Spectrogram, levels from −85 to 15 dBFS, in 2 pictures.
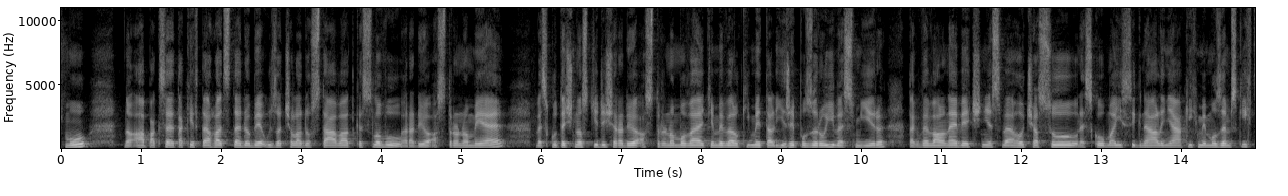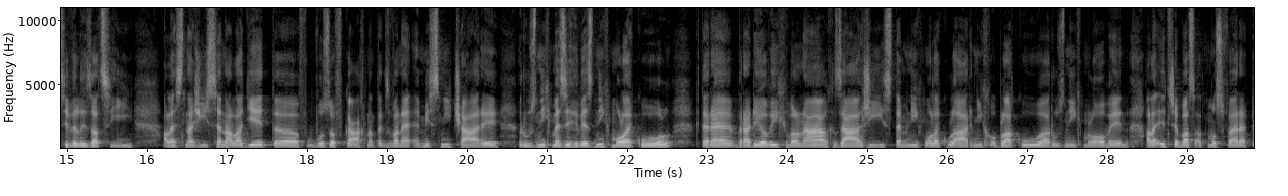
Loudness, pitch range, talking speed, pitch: -23 LUFS, 145-160 Hz, 130 wpm, 150 Hz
